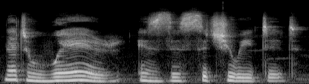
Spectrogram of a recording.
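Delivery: slow meditation guide with long pauses; guided meditation. Acted. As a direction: ease them inward, slowly and unhurriedly.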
